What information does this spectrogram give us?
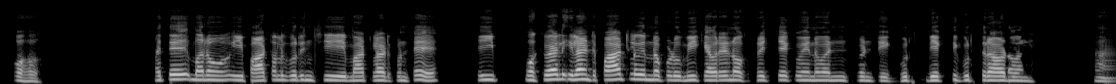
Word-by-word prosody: ఓహో! 155 -5 -3 1.2
అయితే 200 +4 +1 0.2
మనం 210 0 +3 0.2
ఈ - - +3
పాటల 205 +3 +2
గురించి 205 0 -2 0.3
మాట్లాడుకుంటే, 185 +1 -1 0.7
ఇప్ 210 -2 -5 0.3
ఒకవేళ 225 +4 +4
ఇలాంటి 230 -2 +6
పాటలు 235 +2 +4
విన్నప్పుడు 205 -3 0
మీకేవరైనా 200 +1 +1
ఒక 155 - -24
ప్రత్యేకమైనటువంటి, 190 -3 -3 0.2
గుర్త్ 180 +5 -7
వ్యక్తి 185 +3 -1
గుర్తురావడమని 185 -3 0 0.7
ఆ! - - -5
195 Hz, 100 wpm, -22 LUFS, 185-210 Hz, 1.2 s, ఇలాంటి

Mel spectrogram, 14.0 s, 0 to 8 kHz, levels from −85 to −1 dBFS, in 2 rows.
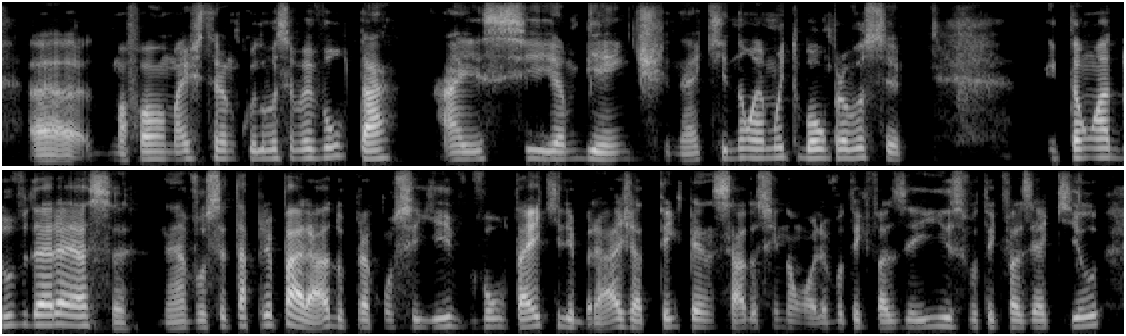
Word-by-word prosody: ah, 105 0 +2
de 120 +1 -42
uma - - -4
forma 140 0 +2
mais 135 +2 -2
tranquila, 145 -1 -5
você 155 +2 -2
vai 160 +1 0
voltar 165 -3 +3 0.2
a 130 - +2
esse 140 +1 +1
ambiente, 135 -2 -1
né, 120 +1 -6
que - - -6
não 165 +1 -1
é 160 - +2
muito 170 0 -5
bom 155 +1 +4
para 160 0 -1
você. 160 -5 -2 0.9
Então 160 +3 +1
a 170 - +7
dúvida 180 +3 +1
era 180 +1 +8
essa, 170 -10 +3 0.2
né, 115 +2 -4
você 130 0 -1
está 160 - -1
preparado 180 - +5
para - - -2
conseguir 280 +3 -4
voltar 145 -1 -1
a 145 - +11
equilibrar, 150 -4 -3
já 140 - 0
tem 145 - -5
pensado 130 -1 0
assim: 140 - -5
"Não, 125 -3 -11
olha, 110 - -7
eu - - -12
vou 130 - -13
ter 135 - -5
que - - -20
fazer 125 +2 -5
isso, 150 +2 -5
vou 130 - -13
ter 130 - -7
que - - -20
fazer 135 0 -2
aquilo", 305 - -3
145 Hz, 220 wpm, -26 LUFS, 130-165 Hz, 0.9 s, a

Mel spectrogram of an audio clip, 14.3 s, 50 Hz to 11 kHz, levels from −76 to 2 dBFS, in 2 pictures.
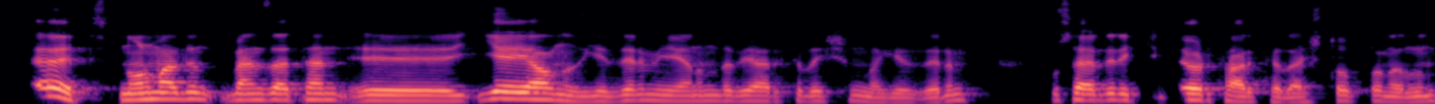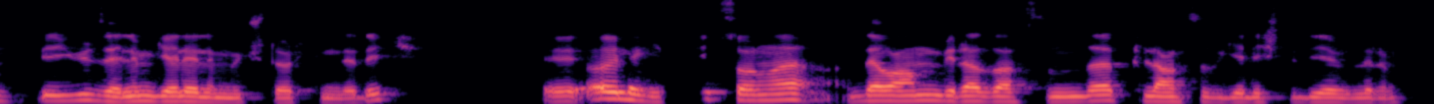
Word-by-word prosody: Evet, - - +6
normalde 160 +2 +5
ben 145 +1 +1
zaten, 150 0 +2
eee, 130 0 +3
ya 170 +2 +7
yalnız 155 -7 +6
gezerim 135 +4 -3
ya 130 - -3
yanımda 125 0 -3
bir 125 - -1
arkadaşımla 120 -1 -5
gezerim. 100 +9 -6 0.4
Bu 140 - -12
sefer 145 -1 +3
dedik 145 -1 -2
ki 215 - -21
4 145 -1 +4
arkadaş 110 -3 -1
toplanalım, 115 -1 -5
bir - - -3
yüzelim 125 -2 -2
gelelim 110 -4 0
3-4 95 0 -9
gün 90 -1 -10
dedik. 135 +11 -9 0.6
Eee, 115 +1 -4
öyle 165 -4 +3
gittik, 165 +9 -13
sonra 140 +2 -1
devamı 125 +2 +1
biraz 120 -2 0
aslında 110 +3 -2
plansız 110 -2 -3
gelişti 100 0 -9
diyebilirim. 100 -2 -6
125 Hz, 150 wpm, -23 LUFS, 110-140 Hz, 0.6 s, ya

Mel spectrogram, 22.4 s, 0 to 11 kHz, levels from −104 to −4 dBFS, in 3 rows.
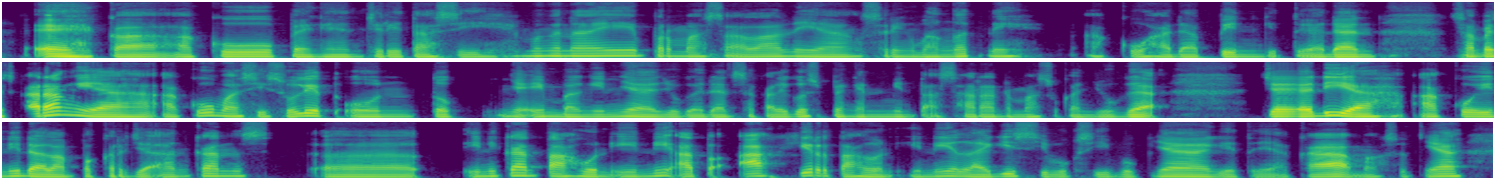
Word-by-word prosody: Eh 125 -4 +7
Kak, 105 -3 +1
aku 125 +3 +2
pengen 110 -1 -2
cerita 110 0 -2
sih, 115 +2 -6
mengenai 150 +2 +1
permasalahan 125 -3 -3
yang 110 -2 -1
sering 120 -3 -7
banget 110 +4 -3
nih, 130 -1 -3 0.2
aku 115 -2 -5
hadapin, 110 +1 -2
gitu 105 - -5
ya, 105 - -1
dan, 110 -1 +3 0.4
sampai 125 0 +1
sekarang, 200 +4 +6
ya, 115 - +4
aku 140 +10 -2
masih 130 -4 0
sulit 135 +5 +3
untuk 110 -2 -3 0.2
nyeimbanginnya 120 -1 -1
juga, 100 -1 -3
dan 100 +1 -3
sekaligus 115 +2 -4
pengen 110 -3 -5
minta 105 +3 -7
saran, 110 -1 -5
masukan 105 -1 -7
juga. 105 +2 +1 0.5
Jadi 130 +4 +8
ya, 125 +3 +3
aku 120 -1 0
ini 140 +6 +1
dalam 120 -5 +4
pekerjaan 115 0 -4
kan 145 0 0
se - - -11 0.3
eee, 110 -2 0 0.3
ini 130 +2 -2
kan 170 -1 +3
tahun 130 -4 +1
ini 125 +6 -3
atau 130 - -1
akhir 160 +3 +1
tahun 115 -2 -1
ini, 120 +6 -4
lagi 115 +4 0
sibuk-sibuknya, 110 +1 -2
gitu 110 -1 -7
ya 100 -1 -8
Kak. 120 +2 +4
Maksudnya, 130 +6 -2
115 Hz, 150 wpm, -23 LUFS, 110-130 Hz, 0.5 s, Jadi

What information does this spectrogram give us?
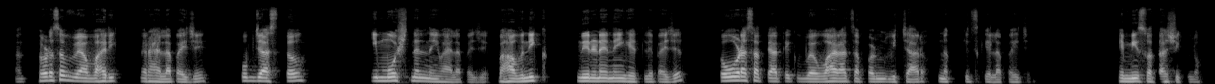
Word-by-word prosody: अ, 130 - -16 0.2
थोडंसं 185 +4 +3
व्यावहारिक 155 0 +3 0.2
राहायला 135 -3 0
पाहिजे. 125 +1 -4 0.4
खूप 170 -1 -4
जास्त 160 0 +3 0.9
इमोशनल 165 -1 +2
नाही 135 -2 -1
व्हायला 115 -2 -4
पाहिजे. 110 -1 -13
भावनिक 145 +5 +3 0.3
निर्णय 150 -1 +6
नाही 145 0 +2
घेतले 130 -1 -3
पाहिजेत. 125 +6 -4 0.4
थोडासा 180 +1 +5
त्यात 145 0 +1
एक 145 -1 -9
व्यवहाराचा 135 +1 +2
पण 130 0 -2
विचार 120 0 -3 0.2
नक्कीच 130 -1 -9
केला 115 -2 -8
पाहिजे. 110 -1 -12 0.9
हे 145 - 0
मी 140 +1 +4
स्वतः 130 -3 -2
शिकलो. 120 -2 -7
140 Hz, 145 wpm, -25 LUFS, 125-155 Hz, 0.9 s, निर्णय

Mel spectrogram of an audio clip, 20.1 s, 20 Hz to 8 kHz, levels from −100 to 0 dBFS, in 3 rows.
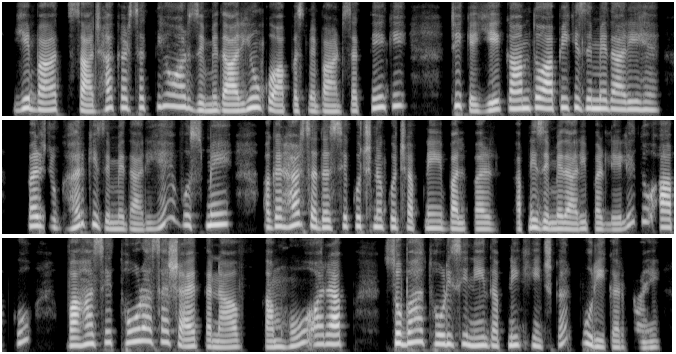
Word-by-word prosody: ये 230 +7 +3
बात 195 -1 +2
साझा 160 +10 +1
कर 250 -1 +1
सकती 250 +2 -6
हैं 295 - -1
और 275 -3 +2
ज़िम्मेदारियों 175 +4 +3
को 230 -5 -3
आपस 155 0 -1
में 165 - -3
बाँट 155 -2 -1
सकती 170 - -4
हैं 265 +1 +3
कि 295 +1 -2 0.5
ठीक 300 - -1
है 165 - +1
ये 175 +6 +2
काम 225 +1 +5
तो 250 +2 +3
आप 225 -1 +6
ही 250 - +3
की 255 +1 -1
ज़िम्मेदारी 220 -3 +2
है। 195 -1 -3 0.4
पर 245 0 +5
जो 205 - -7
घर 230 +8 +2
की 280 -2 -2
ज़िम्मेदारी 160 -5 -5
है 250 - -4 0.2
उसमें 265 +2 +2 0.4
अगर 230 +3 +2
हर 255 +6 +4
सदस्य 205 -3 0
कुछ 235 0 -2
ना 215 - +3
कुछ 205 -3 -4
अपने 185 0 -3
बल 170 -2 +2
पर 165 -1 -2 0.2
अपनी 200 +5 -1
ज़िम्मेदारी 165 -2 0
पर 160 -1 -3
ले 150 +1 -6
ले 275 - -6
तो 350 - -8
आपको 210 - +1 0.4
वहाँ 220 +5 +6
से 285 +3 -2
थोड़ा-सा 305 0 +2
शायद 180 +1 +3
तनाव 160 -1 0 0.2
कम 160 +1 +2
हो 220 +9 0
और 235 +1 +1
आप 240 0 +7 0.5
सुबह 275 +3 +5
थोड़ी-सी 240 -1 +1
नींद 205 0 +1
अपनी 210 +2 -1
खींचकर 205 +4 -6
पूरी 215 -11 0
कर 155 -1 -5
पाएँ। 150 +1 -7
210 Hz, 195 wpm, -23 LUFS, 170-245 Hz, 0.5 s, आप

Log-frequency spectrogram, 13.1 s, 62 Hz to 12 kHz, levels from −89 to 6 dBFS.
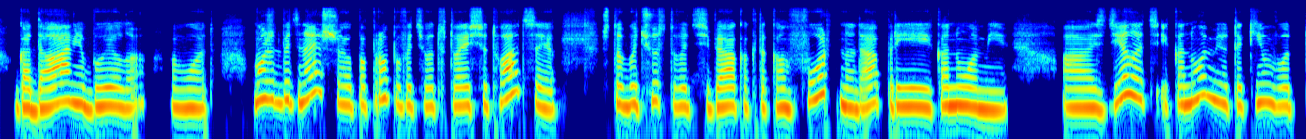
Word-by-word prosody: годами 210 +5 +3
было. 215 +1 +1 0.3
Вот. 200 -1 +1 0.4
Может 275 0 +2
быть, 260 -1 -2
знаешь, 295 +3 -1
э, 225 -1 -1
попробовать, 225 -2 -4
вот, 210 -3 -4
в - - -18
твоей 220 +1 -1
ситуации, 220 - -1 0.4
чтобы 230 -1 -1
чувствовать 215 -3 -5
себя 210 +2 +1
как-то 205 -1 -8
комфортно, 210 - 0
да, 210 +4 0
при 215 -1 +2
экономии. 205 -3 +3 0.5
А, 205 0 +2
сделать 260 - +1
экономию 245 +3 0
таким 235 +4 -2
вот 215 -1 -3
215 Hz, 115 wpm, -22 LUFS, 205-245 Hz, 0.5 s, годами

